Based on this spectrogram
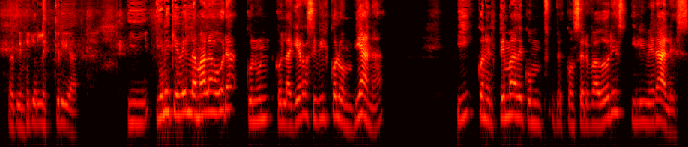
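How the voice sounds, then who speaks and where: Here a man speaks with a high pitch. His pitch variation is ordinary. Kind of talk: book discussion conversation.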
